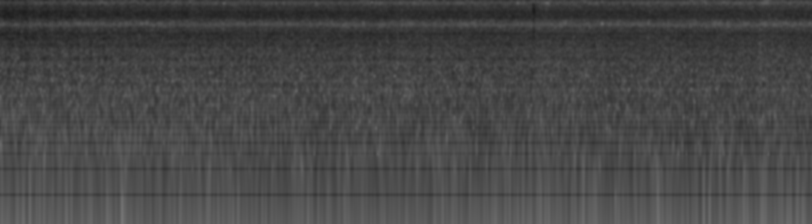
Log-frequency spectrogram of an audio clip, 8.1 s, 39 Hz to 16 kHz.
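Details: 1958 Buick Super's engine at steady, even low idle after its first start since being abandoned, oil pressure good and charging; smooth unchanging beat, no knocks or stumbles, running healthy.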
